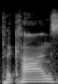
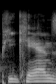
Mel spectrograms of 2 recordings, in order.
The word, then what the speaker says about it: pecan: so i know um they're pronounced pecans not pecans and oh my god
